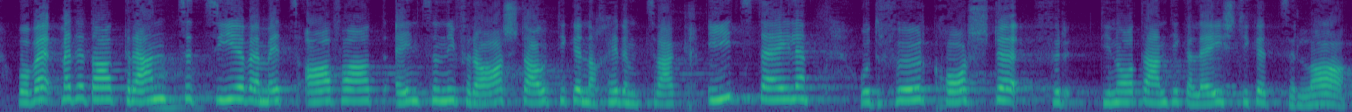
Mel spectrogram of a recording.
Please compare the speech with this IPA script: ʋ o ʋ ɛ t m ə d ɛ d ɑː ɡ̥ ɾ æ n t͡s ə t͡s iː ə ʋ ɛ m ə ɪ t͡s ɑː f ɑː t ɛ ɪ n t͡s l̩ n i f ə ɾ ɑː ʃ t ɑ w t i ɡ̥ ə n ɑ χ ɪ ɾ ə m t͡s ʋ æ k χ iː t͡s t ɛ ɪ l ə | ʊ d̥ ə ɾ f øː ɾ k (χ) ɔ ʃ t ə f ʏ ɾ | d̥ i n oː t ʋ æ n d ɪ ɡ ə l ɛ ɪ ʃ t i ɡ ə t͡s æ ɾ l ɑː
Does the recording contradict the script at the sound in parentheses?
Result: no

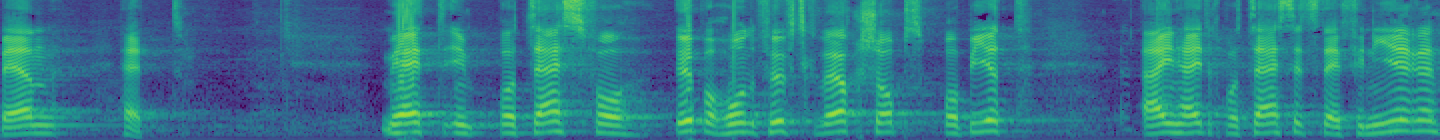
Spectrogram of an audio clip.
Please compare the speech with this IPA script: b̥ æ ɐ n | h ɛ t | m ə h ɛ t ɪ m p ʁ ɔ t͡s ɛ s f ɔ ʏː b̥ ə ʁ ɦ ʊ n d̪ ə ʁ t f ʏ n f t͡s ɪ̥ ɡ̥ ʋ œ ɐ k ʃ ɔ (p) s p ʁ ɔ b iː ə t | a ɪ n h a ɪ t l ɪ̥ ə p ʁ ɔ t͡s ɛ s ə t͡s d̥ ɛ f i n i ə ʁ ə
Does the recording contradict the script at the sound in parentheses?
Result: no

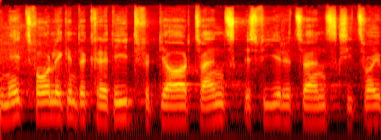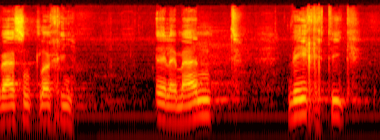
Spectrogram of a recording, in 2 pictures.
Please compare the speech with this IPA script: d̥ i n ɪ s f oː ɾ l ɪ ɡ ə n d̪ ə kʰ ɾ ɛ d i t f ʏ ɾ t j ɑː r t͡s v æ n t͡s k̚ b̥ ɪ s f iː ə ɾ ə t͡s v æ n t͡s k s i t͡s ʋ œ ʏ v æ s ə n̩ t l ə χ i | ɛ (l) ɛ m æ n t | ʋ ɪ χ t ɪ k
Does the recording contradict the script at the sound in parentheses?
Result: no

